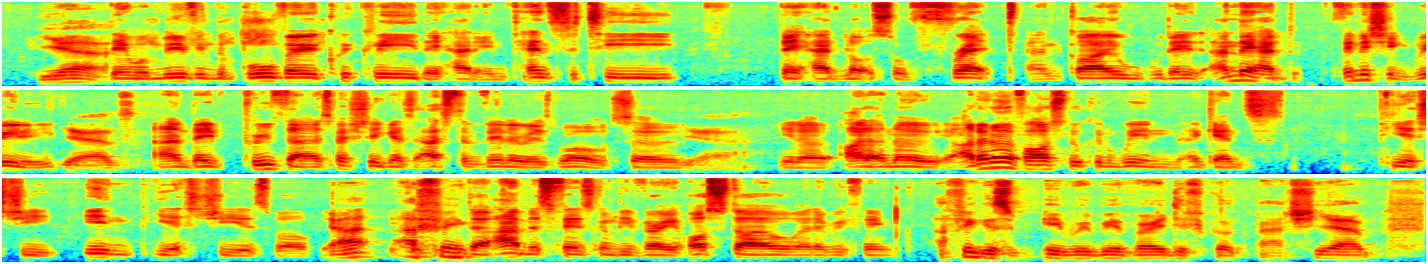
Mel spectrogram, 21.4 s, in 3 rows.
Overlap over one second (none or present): none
